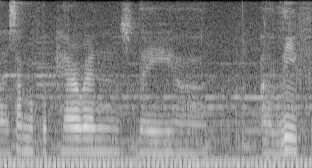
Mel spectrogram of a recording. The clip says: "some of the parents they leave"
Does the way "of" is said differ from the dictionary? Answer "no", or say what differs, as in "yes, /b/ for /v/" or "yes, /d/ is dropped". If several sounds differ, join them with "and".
no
